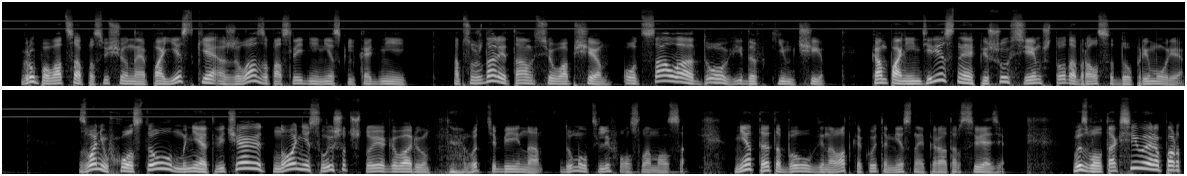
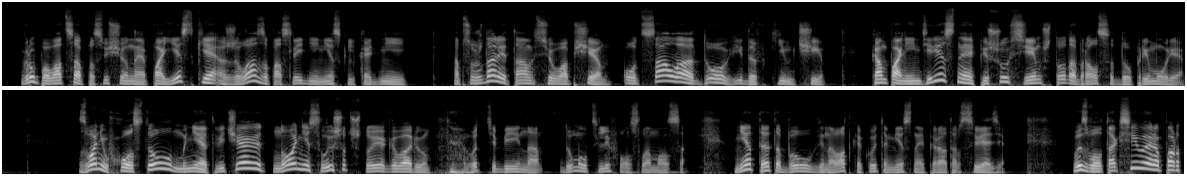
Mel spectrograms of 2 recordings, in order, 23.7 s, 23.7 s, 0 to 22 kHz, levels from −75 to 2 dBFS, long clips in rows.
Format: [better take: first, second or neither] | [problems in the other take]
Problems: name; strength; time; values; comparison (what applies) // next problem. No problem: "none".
second | high-pitched whine; noticeable; until 15 s; 8.5 kHz, 15 dB below the speech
